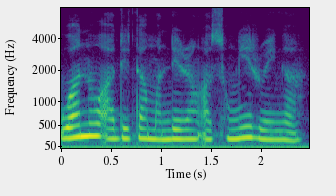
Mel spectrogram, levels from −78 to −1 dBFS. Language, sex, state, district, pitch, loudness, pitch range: Garo, female, Meghalaya, West Garo Hills, 205 Hz, -14 LUFS, 195-220 Hz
